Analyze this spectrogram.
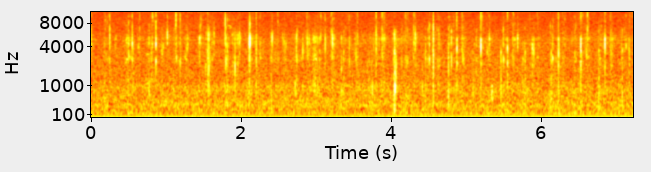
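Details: Domestic cats eating wet food, dry food and bonito flakes, recorded on modest equipment: a steady stream of soft, sharp clicks and wet smacks from licking and chewing, scattered irregularly over a quiet low hum.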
